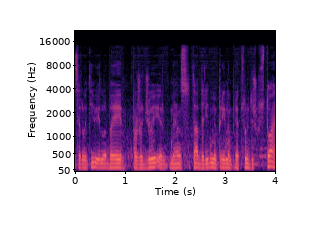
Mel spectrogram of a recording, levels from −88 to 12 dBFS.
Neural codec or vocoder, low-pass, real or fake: vocoder, 44.1 kHz, 128 mel bands, Pupu-Vocoder; 14.4 kHz; fake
